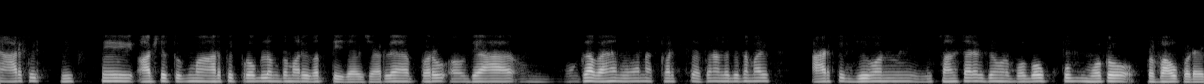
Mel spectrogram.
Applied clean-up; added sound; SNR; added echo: neural mask model DeepFilterNet 3.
